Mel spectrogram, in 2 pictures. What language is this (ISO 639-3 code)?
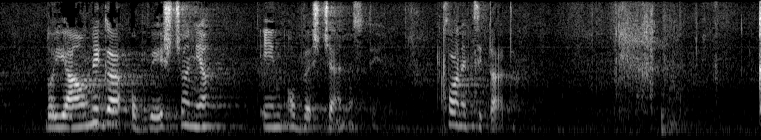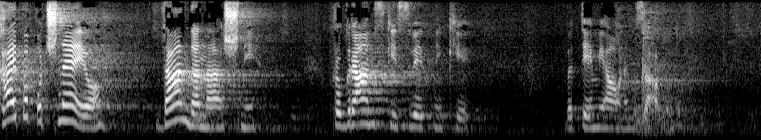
slv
